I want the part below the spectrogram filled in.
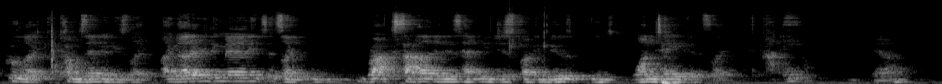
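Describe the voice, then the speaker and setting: A man with an American accent at a moderate pace, long and frequent pauses, big swings in loudness, audible room echo and noticeable background noise. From Rochester, New York. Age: 40s. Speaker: film director. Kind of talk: Q&A panel at a screening.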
